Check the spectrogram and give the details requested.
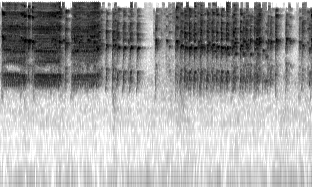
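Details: Chinese hwamei from Da Lat, Vietnam, tested as a fighting bird: dense, loud song of rapid varied whistles and rattling phrases, briefly breaking off before resuming, with a low hum beneath.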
